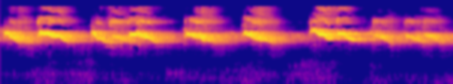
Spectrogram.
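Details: White-eye kept in a cage, singing without supplements: loud, high, down-slurred chirping phrases repeated roughly twice a second in a lively, continuous twitter.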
